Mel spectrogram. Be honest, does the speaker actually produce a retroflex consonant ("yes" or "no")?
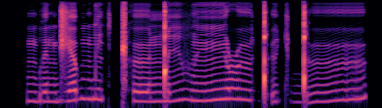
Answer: no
